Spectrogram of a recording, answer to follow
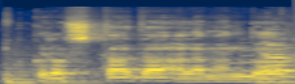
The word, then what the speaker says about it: crostata alla mandorla: You need to be able to roll your R's to say this. It's called crostata alla mandorla.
